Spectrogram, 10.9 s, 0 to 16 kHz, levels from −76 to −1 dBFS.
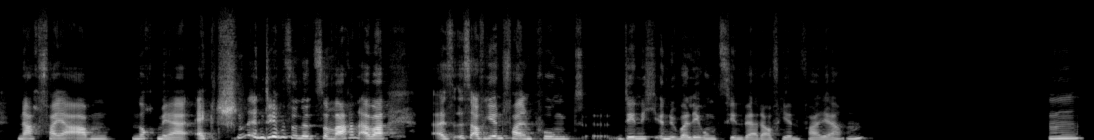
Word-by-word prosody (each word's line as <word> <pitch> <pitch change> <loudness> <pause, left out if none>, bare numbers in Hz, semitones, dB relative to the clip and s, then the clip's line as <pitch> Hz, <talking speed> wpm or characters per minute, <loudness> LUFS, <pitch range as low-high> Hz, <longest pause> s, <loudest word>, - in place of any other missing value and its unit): nach 195 0 0
Feierabend 185 -2 +1 0.2
noch 225 +4 -5
mehr 165 -5 +2
Action 325 - 0
in 335 - +3
dem 390 +2 +4
Sinne 250 -8 0
zu 240 - -2
machen. 210 +11 +6
Aber 210 0 +7 0.4
es 205 -1 -2
ist - - -2
auf 225 - +4
jeden 245 +1 +2
Fall 235 -4 +2
'n 210 0 -2
Punkt, 215 -1 -4 0.3
den 200 -1 0
ich 200 0 -6
in 205 - 0
Überlegung 175 -1 -2
ziehen 170 -1 -6
werde 155 -1 -3
auf 155 0 -9
jeden 165 -1 -7
Fall, 160 -2 -7
ja. 165 +4 -5
Mhm. 235 +5 -7 1.8
Hm. 230 +2 -1
200 Hz, 165 wpm, -23 LUFS, 180-225 Hz, 1.8 s, Aber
